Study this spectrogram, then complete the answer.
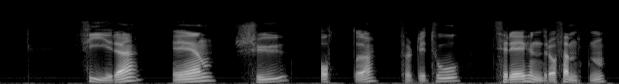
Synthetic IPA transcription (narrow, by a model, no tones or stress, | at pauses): fiːɾə | ʔeːn | ʂʉː | ɔt̪ə | fœʈɪt̪ʰuː | t̪ʰɾeːhʉnd̪ɾəoːfɛmt̪n̩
